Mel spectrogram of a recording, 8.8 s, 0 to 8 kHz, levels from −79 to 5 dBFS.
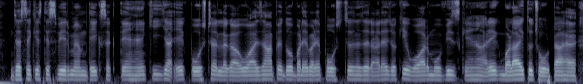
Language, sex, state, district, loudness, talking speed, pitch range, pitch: Hindi, male, Bihar, Madhepura, -29 LUFS, 260 wpm, 110-120 Hz, 115 Hz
